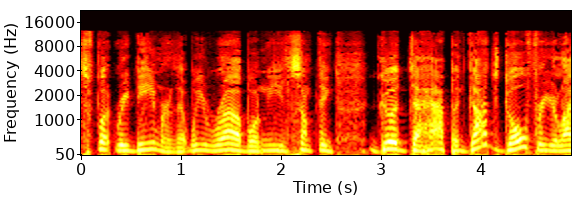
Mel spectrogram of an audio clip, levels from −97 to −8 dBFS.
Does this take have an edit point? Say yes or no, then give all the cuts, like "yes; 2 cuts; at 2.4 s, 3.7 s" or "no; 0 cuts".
yes; 1 cut; at 1.8 s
